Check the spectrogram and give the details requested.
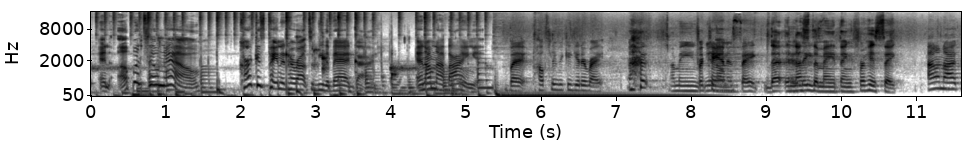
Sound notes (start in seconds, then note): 7.2 chuckles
